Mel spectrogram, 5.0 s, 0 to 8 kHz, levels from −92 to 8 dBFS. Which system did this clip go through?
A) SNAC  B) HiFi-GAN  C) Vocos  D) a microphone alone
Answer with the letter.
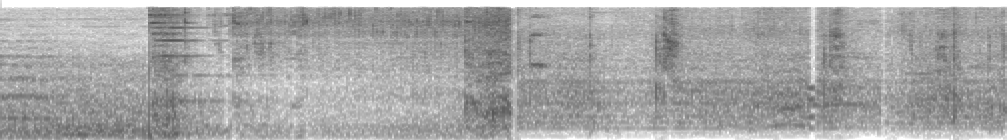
D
